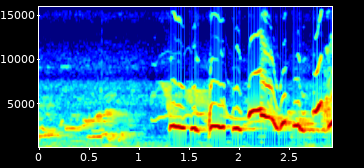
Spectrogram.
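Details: Oriental magpie-robin singing to draw other birds into song: after a quiet start, a run of loud clear whistled notes, some rising and some wavering, repeated rapidly.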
